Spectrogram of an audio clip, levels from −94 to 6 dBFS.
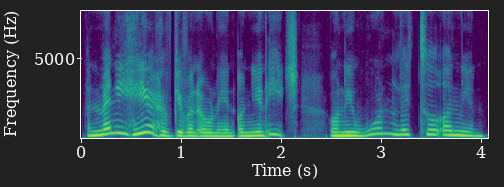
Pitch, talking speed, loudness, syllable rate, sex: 260 Hz, 175 wpm, -15 LUFS, 6.1 syllables/s, female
